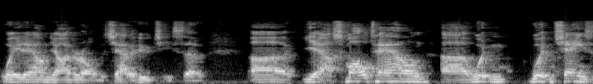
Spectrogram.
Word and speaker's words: Chattahoochee: You are born and raised in Chattahoochee. And did I pronounce it correctly?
